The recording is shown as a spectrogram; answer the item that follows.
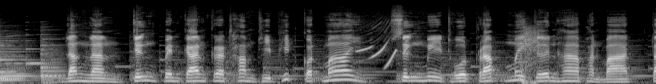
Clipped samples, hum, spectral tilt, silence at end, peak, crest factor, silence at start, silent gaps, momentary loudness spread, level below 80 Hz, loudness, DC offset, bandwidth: under 0.1%; none; -4.5 dB/octave; 0 s; 0 dBFS; 16 dB; 0 s; none; 7 LU; -44 dBFS; -16 LUFS; under 0.1%; 16 kHz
